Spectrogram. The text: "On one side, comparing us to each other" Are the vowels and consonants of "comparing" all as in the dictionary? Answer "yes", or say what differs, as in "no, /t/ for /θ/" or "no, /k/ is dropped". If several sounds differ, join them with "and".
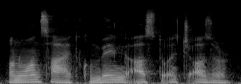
no, /b/ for /p/ and /ɹ/ is dropped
